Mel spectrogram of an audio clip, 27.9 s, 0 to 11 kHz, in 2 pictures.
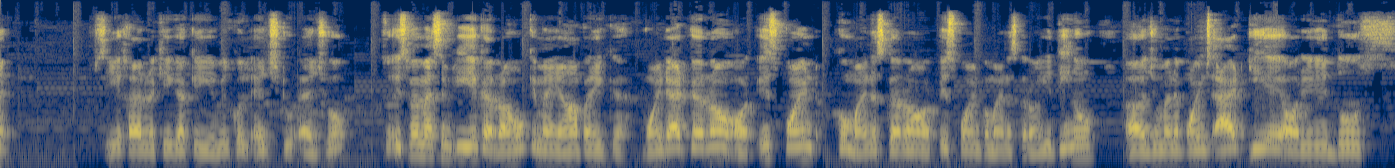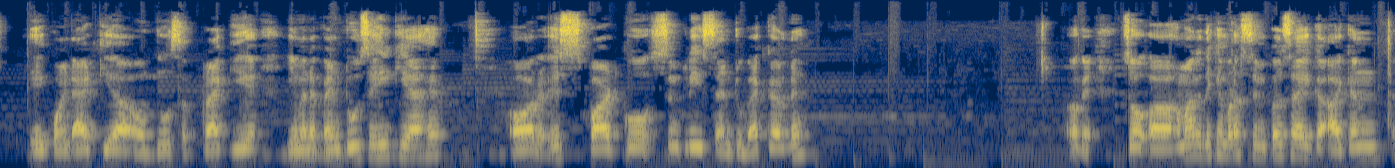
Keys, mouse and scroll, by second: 5.6-7.5 drag, 18.1 click, 20.0 right click, 22.9 click, 25.2 space, 25.4 click, 26.1 ctrl+space, 26.4-27.9 ctrl+drag.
